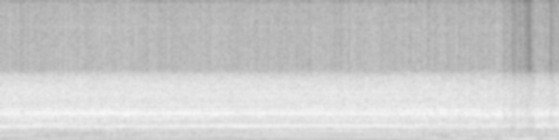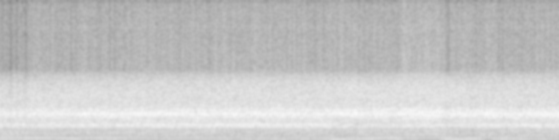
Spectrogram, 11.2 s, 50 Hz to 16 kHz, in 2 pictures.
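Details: OS 46 FX glow engine in a Hangar 9 P40B, run up on its maiden before bearing replacement: high raspy buzz drops on throttle-back and climbs again with a rough, unsteady edge from worn crank bearings.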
